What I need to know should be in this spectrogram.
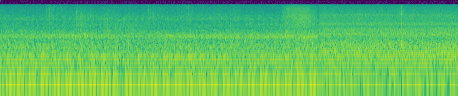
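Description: A motorcycle engine idles with a low, steady throb.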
